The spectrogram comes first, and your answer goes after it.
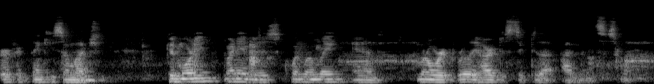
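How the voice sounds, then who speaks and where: A man with an American accent talks at medium pitch and a fairly quick pace. His intonation is fairly even, and background noise is noticeable. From Oregon, US. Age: 30s. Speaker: police officer. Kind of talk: formal statement at a hearing. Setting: public committee meeting. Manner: formal.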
